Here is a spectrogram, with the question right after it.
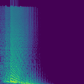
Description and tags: Stab fx for hardstyle, house
Created with audacity
electro, fx, hardstyle, hit, house, stab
